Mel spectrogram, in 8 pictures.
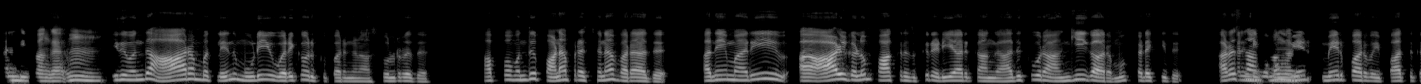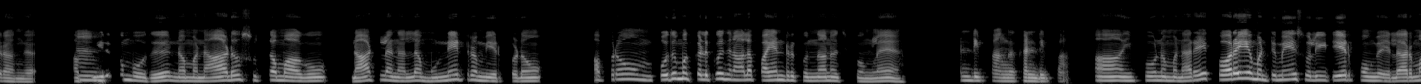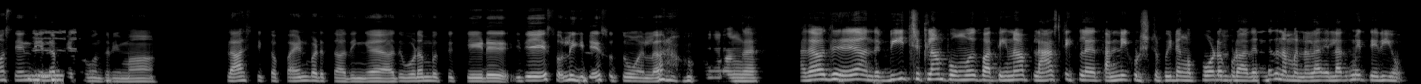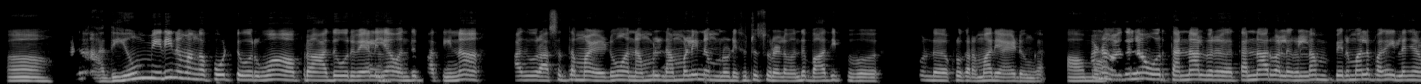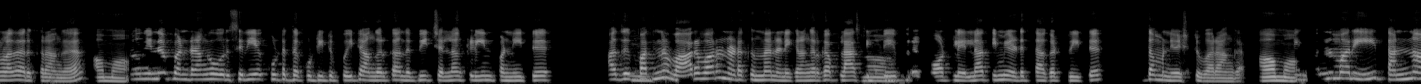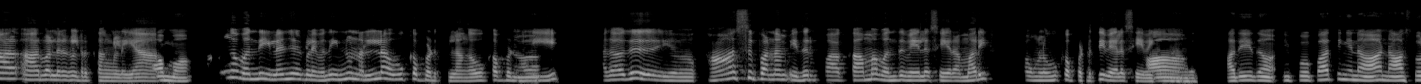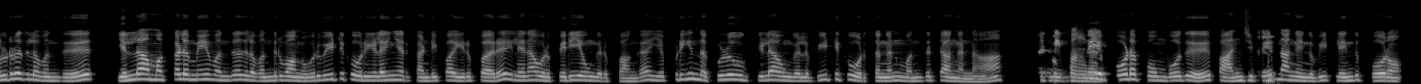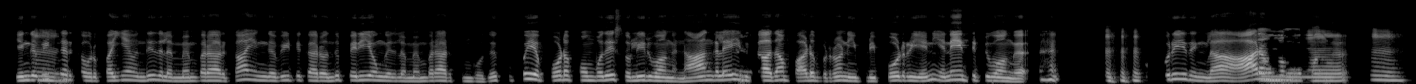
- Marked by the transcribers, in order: drawn out: "ம்"; laughing while speaking: "சொல்லிக்கிட்டே சுத்துவோம் எல்லோரும்"; chuckle
- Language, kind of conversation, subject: Tamil, podcast, இளைஞர்களை சமுதாயத்தில் ஈடுபடுத்த என்ன செய்யலாம்?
